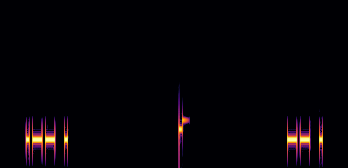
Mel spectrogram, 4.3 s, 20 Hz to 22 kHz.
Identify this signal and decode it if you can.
Morse code, heard as a keyed tone, about 30 wpm, 700 Hz. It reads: WE ME
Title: Two Letter Words - 30wpm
